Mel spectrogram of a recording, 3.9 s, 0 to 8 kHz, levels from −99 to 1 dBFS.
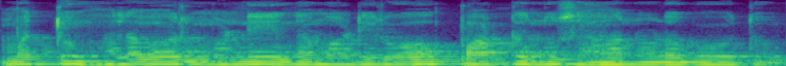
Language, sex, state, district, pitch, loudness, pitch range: Kannada, male, Karnataka, Bangalore, 105 Hz, -17 LUFS, 100-110 Hz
